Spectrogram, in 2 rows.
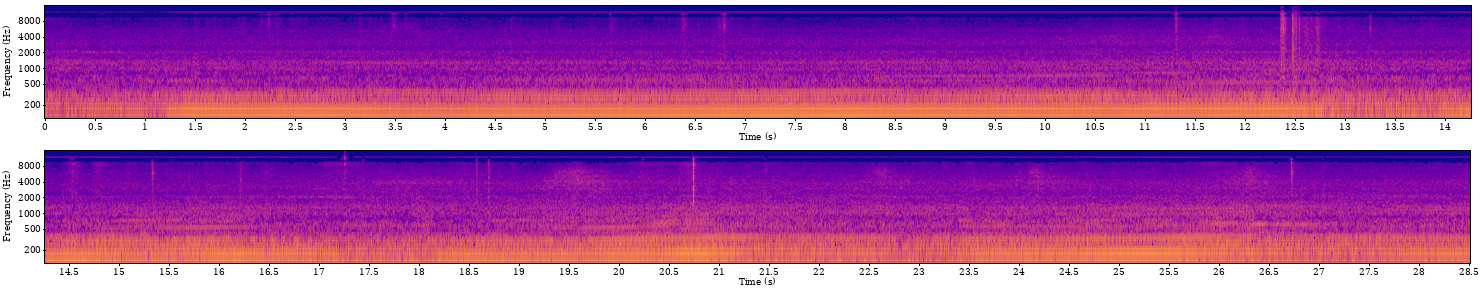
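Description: The exhaust of a straight-piped BMW M4 F82's twin-turbo inline-six, heard from inside the cabin while driving: a steady, loud drone at cruising revs. About halfway through the note breaks off briefly, then picks up again in stretches that each rise slightly in pitch, with a few more short breaks.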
